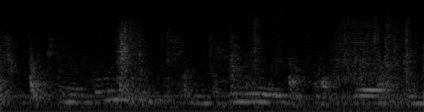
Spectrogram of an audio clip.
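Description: Faint, indistinct voices murmuring.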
